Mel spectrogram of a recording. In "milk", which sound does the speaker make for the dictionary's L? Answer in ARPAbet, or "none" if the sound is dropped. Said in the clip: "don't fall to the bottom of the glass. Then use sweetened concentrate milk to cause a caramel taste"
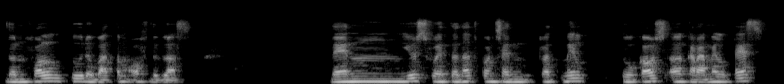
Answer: L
